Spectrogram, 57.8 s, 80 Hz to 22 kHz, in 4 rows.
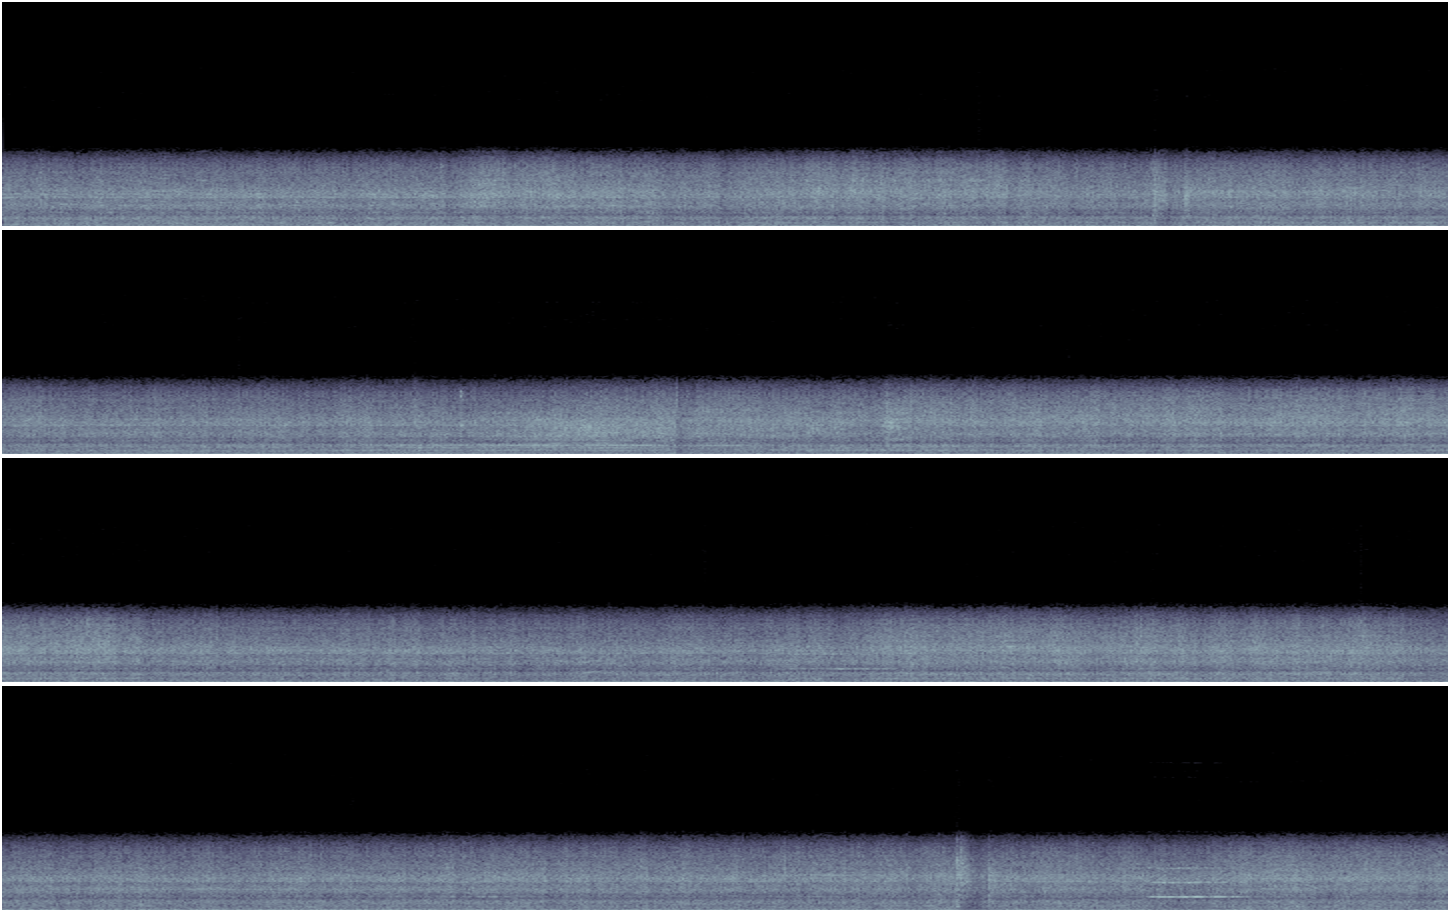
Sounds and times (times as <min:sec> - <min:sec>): Vehicle: 0:00.0 - 0:57.8.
